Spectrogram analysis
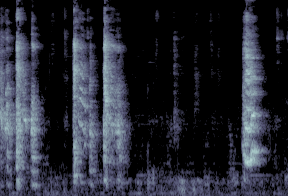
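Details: African grey parrot, not sick, fooling around, gives six short, harsh, cough-like bursts in a quiet room: imitated cough, parrot mimicry.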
